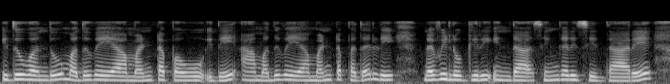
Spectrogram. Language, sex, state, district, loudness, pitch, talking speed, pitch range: Kannada, female, Karnataka, Bidar, -15 LUFS, 205 Hz, 100 wpm, 190-215 Hz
